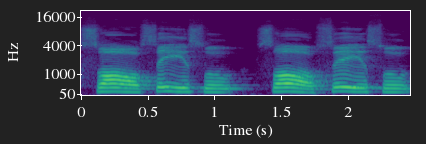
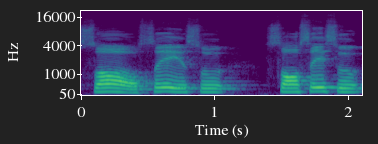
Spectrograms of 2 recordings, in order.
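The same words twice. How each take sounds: The two takes are said the same way.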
